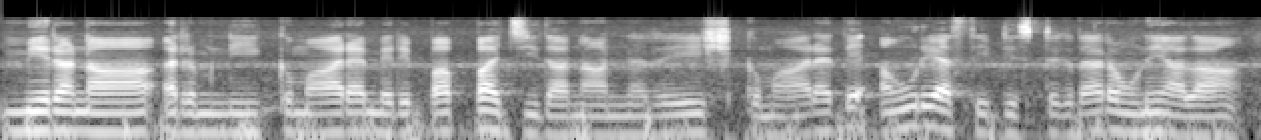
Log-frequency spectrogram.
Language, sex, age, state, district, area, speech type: Dogri, male, 18-30, Jammu and Kashmir, Reasi, rural, spontaneous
